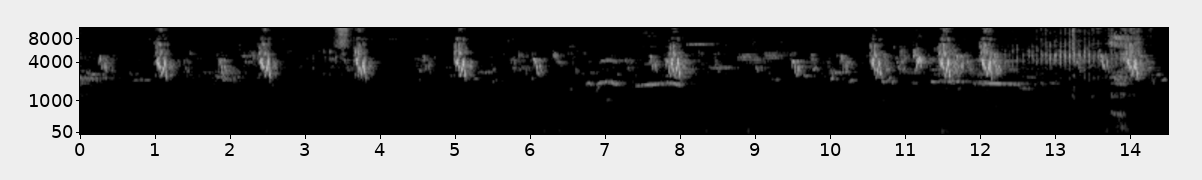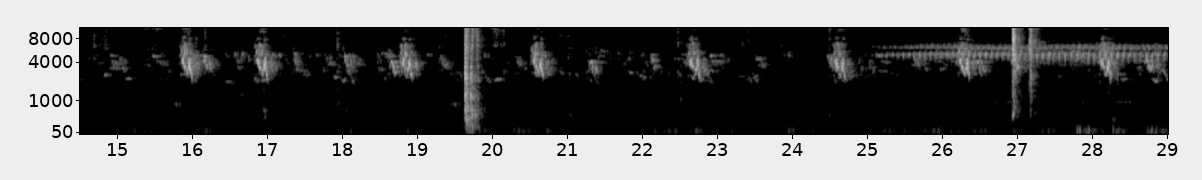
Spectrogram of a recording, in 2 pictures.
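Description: Small birds chirping repeatedly, short high calls about once a second. Two sharp clicks are heard, one about two-thirds of the way through and one near the end.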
